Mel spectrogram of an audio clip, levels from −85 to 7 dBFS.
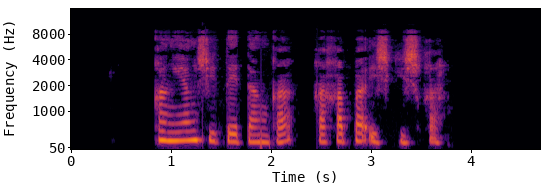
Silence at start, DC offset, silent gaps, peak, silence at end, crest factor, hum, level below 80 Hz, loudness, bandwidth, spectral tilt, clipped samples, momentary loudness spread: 0.85 s; under 0.1%; none; -8 dBFS; 0.95 s; 20 dB; none; -64 dBFS; -26 LUFS; 9.4 kHz; -3.5 dB/octave; under 0.1%; 9 LU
